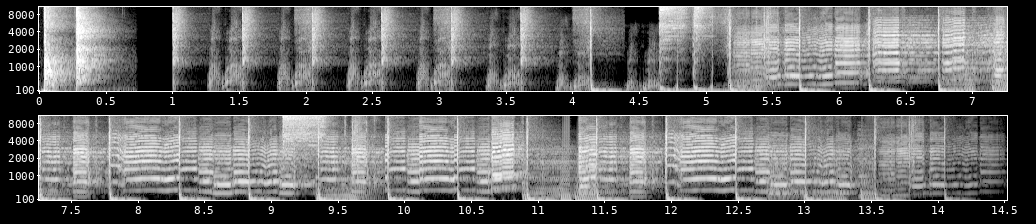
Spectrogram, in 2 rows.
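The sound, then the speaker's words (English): A quick, steady run of about a dozen sharp hand claps, then a loud music track with a punchy beat and melody takes over, and clap-like hits continue within it. “In 5 years, when this podcast is bigger than Joe Rogan, the clap will be an icon.”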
